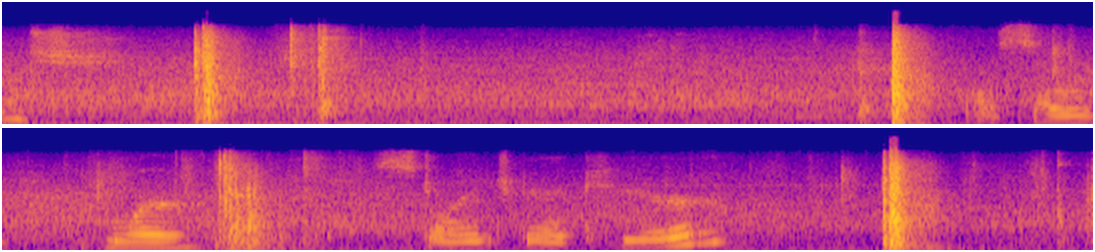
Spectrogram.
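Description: A wooden cupboard door clicks and knocks as it opens and shuts.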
